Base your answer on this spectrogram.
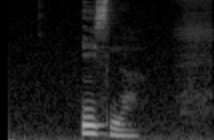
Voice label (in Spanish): "Isla", pronunciacion; mausschool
